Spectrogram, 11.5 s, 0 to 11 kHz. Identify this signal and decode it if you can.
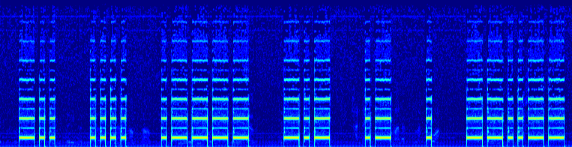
Morse code, heard as a keyed tone, about 12 wpm, spaced as for 8 wpm, 720 Hz. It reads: DH1KAE,
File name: Onlinelehrgang / morsen / DJ4UF Morsen23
